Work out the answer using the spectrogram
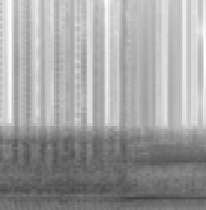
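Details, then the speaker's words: Troy-Bilt pressure washer small engine after carburetor cleaning, started with starter fluid and water connected: steady, even fast patter with no misses, surging or knocking; normal running. "Alright, as you can hear, that's the sweet sound of success."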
